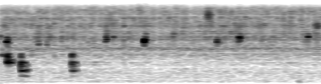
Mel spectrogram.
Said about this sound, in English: I'm not pissing. I'm just opening the sink.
